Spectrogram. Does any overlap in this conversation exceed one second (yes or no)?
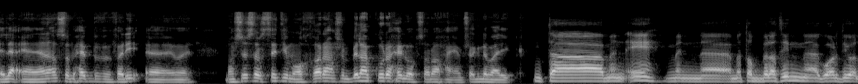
no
